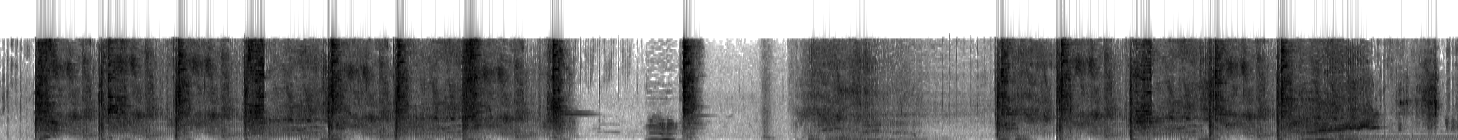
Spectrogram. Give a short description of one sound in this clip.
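A blade chops repeatedly into a hard shell.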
